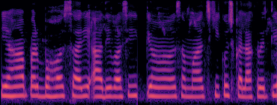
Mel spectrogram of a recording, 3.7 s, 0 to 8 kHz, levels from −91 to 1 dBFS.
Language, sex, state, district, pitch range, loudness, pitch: Hindi, female, Chhattisgarh, Kabirdham, 250-270 Hz, -37 LUFS, 260 Hz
